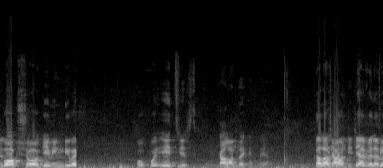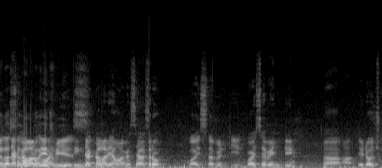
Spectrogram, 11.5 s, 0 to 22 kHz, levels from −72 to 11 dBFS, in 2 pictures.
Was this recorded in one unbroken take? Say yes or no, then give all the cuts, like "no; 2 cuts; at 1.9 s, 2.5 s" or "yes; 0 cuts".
no; 2 cuts; at 1.1 s, 7.9 s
